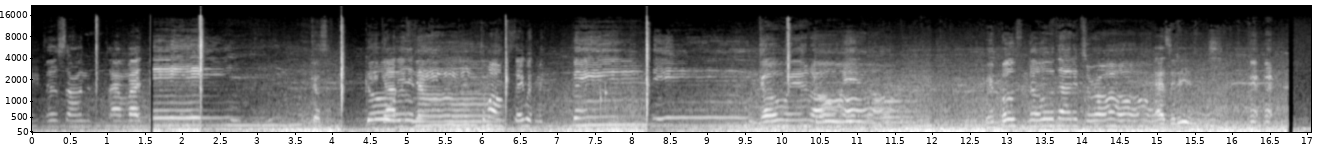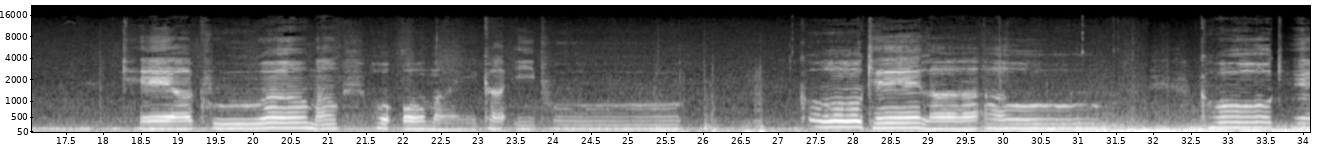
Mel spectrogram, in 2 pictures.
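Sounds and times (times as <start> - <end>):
car road and engine noise: 0.0 - 34.0
low rumble: 0.0 - 34.0.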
